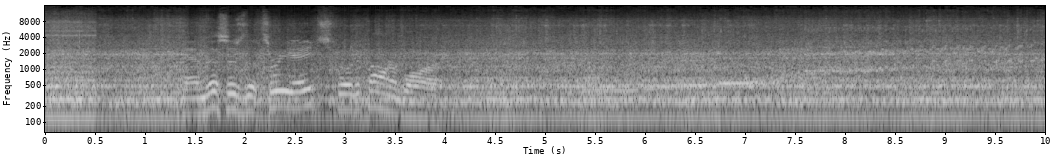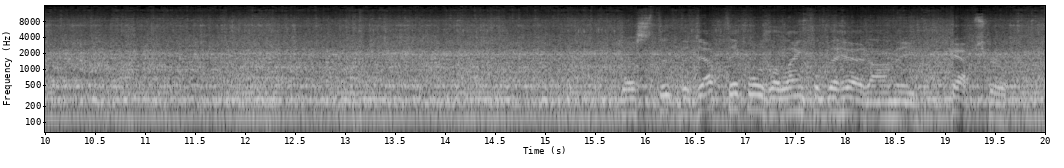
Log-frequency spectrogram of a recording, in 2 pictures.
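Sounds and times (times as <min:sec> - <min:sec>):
metal lathe motor hum and whine: 0:03.0 - 0:15.7.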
